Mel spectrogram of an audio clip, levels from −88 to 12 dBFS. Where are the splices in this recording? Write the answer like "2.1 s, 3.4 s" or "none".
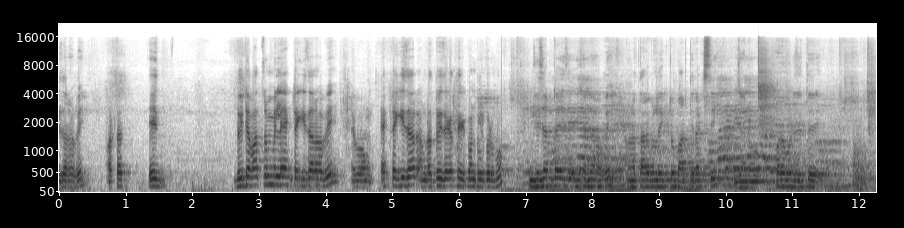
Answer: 6.8 s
